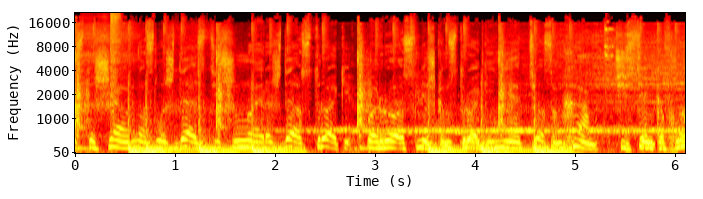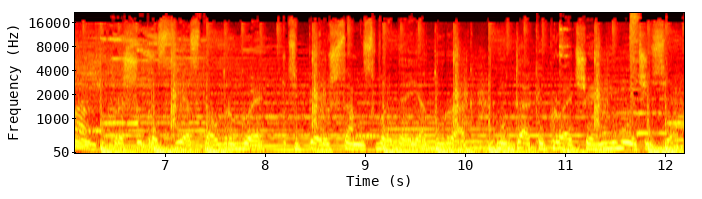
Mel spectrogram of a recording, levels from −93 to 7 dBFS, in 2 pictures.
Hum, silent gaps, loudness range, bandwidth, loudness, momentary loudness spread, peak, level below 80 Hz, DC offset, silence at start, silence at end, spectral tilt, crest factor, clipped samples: none; none; 1 LU; over 20 kHz; -13 LUFS; 4 LU; 0 dBFS; -18 dBFS; under 0.1%; 0 s; 0 s; -5 dB/octave; 12 dB; under 0.1%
